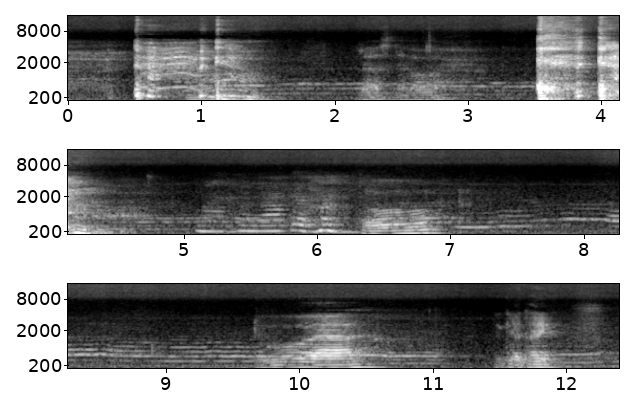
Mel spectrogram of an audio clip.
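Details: Adult male client with a long-standing cough and sore throat, reportedly improving, during a massage treatment while being told to take deep breaths: a few harsh, abrupt coughs mixed with voiced groans and breaths in a small room. Chronic cough.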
